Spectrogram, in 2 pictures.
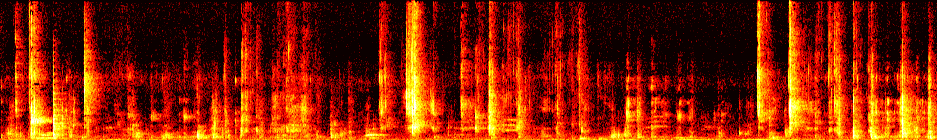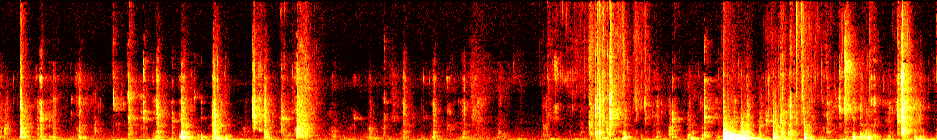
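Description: Close-up eating sounds of roast chicken being bitten and chewed: a run of short wet clicks and smacks, some crisp, with a louder, fuller sound near the end.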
